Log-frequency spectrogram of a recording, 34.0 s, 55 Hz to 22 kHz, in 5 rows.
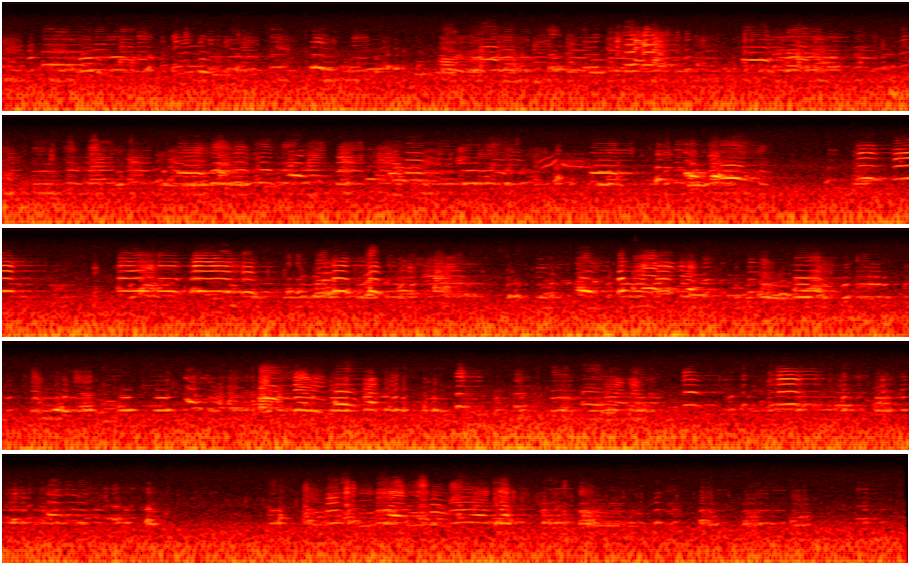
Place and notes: Dumfries, UK - whooper swan soundscape ...
whooper swan soundscape ... xlr sass to zoom h5 ... bird calls from ... curlew ... wigeon ... mallard ... time edited unattended extended recording ...
Alba / Scotland, United Kingdom, 3 February 2022, 18:05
